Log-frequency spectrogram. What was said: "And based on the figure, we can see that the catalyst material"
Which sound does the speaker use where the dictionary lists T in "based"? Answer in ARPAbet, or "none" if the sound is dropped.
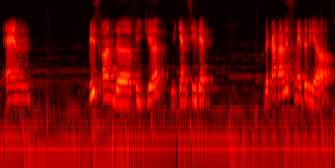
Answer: none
